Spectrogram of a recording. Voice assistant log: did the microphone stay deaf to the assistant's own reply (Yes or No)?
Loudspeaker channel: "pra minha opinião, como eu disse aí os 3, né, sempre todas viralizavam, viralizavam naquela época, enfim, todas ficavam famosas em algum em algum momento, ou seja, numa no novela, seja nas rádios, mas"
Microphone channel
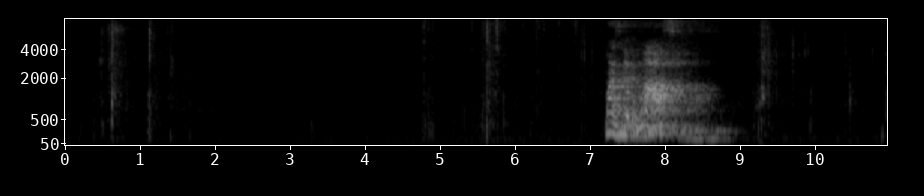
Yes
